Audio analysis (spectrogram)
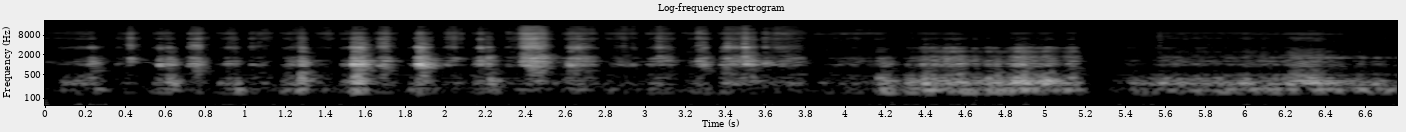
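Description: A wooden stylus scratches leaf and flower details into a flat scratch art sheet with a black coating. Quick, dry scraping strokes come one after another, then give way to a longer, steadier rasping scratch. The sound sits mostly in the low-mid range, with a faint brighter edge.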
